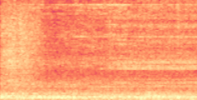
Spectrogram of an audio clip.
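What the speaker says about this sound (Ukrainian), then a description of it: "Ріже наша ерозія отакі" An electrical discharge machine cuts hexagon shapes in metal with a loud, steady, broadband hiss and rush that runs unbroken throughout, close up, with no talking.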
